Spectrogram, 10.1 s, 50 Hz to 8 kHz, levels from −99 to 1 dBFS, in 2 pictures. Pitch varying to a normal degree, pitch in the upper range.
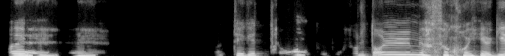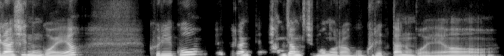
No: wide, 7.3 semitones; high, 220 Hz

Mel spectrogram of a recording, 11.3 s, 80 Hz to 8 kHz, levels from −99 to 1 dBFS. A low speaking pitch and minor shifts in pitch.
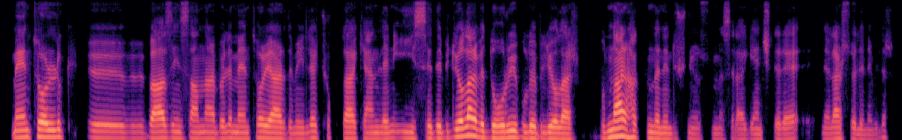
Yes: low, 125 Hz; narrow, 2.2 semitones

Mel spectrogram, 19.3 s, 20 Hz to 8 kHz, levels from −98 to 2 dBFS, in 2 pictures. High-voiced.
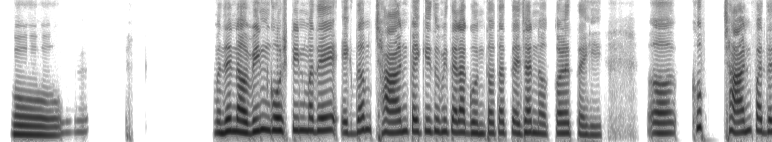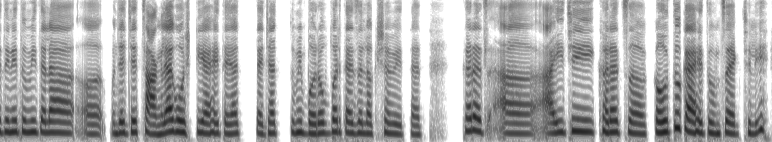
Yes: high, 225 Hz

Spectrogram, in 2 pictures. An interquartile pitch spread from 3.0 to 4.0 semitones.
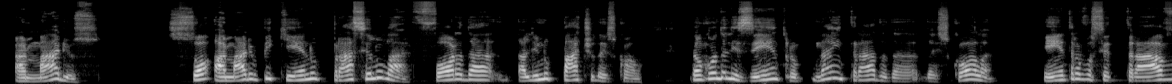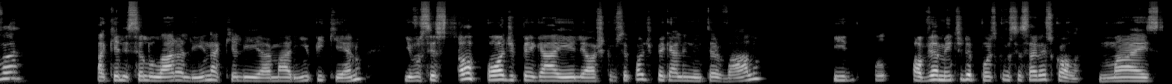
No: average, 4.7 semitones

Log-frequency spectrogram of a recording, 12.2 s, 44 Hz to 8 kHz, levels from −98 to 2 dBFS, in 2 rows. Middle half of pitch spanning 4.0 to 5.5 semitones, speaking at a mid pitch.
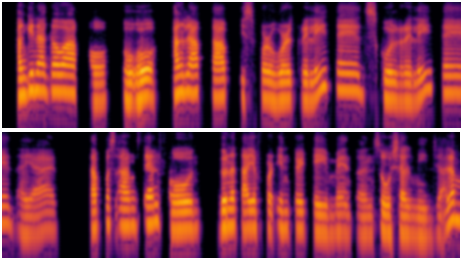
Yes: average, 4.7 semitones; medium, 155 Hz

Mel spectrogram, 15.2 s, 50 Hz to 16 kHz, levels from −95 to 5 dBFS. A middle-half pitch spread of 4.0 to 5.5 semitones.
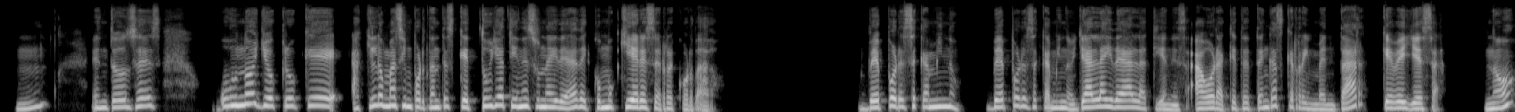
Yes: average, 4.8 semitones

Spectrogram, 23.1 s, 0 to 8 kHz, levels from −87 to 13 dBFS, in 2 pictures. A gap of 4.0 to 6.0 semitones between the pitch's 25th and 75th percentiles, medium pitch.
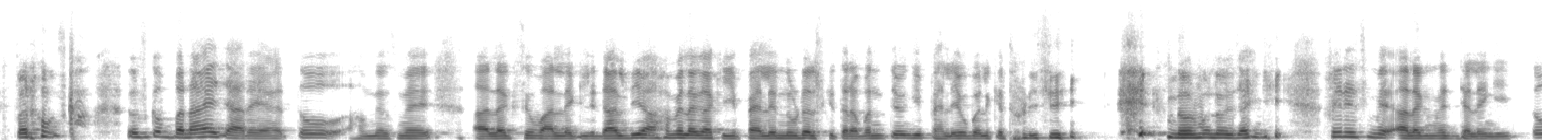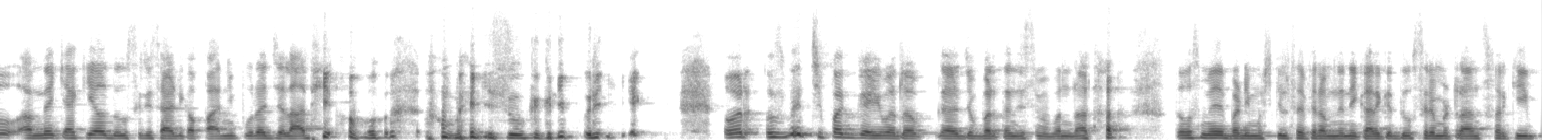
Yes: average, 4.3 semitones; medium, 150 Hz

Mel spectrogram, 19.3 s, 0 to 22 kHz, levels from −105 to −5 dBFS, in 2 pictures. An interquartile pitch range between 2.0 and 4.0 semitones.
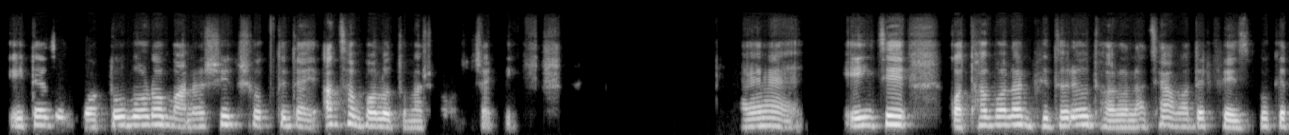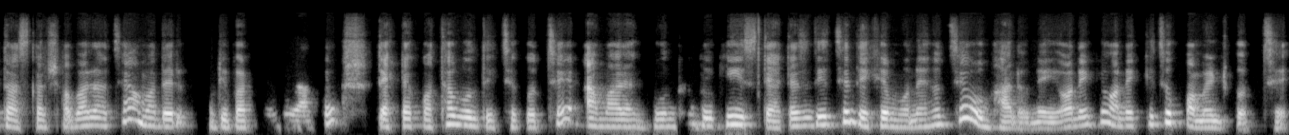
Yes: average, 3.2 semitones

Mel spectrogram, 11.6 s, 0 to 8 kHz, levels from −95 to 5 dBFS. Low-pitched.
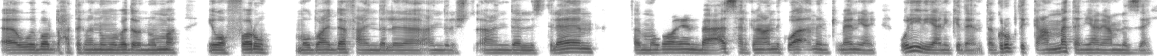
Yes: low, 120 Hz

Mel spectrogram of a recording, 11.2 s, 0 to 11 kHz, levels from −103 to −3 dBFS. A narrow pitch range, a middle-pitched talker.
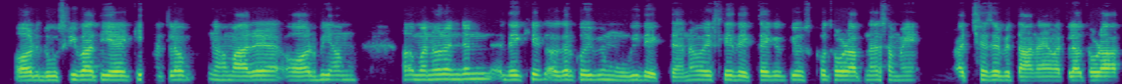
Yes: narrow, 1.7 semitones; medium, 165 Hz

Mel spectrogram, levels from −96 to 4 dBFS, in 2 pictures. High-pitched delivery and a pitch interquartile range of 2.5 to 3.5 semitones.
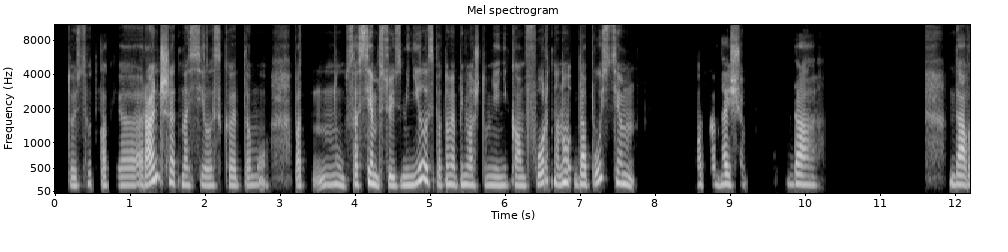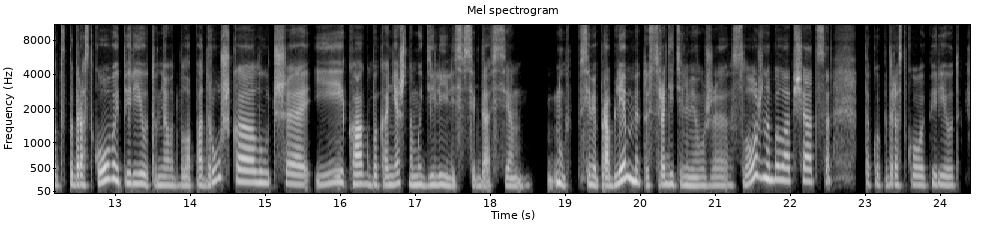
No: medium, 175 Hz; average, 3.1 semitones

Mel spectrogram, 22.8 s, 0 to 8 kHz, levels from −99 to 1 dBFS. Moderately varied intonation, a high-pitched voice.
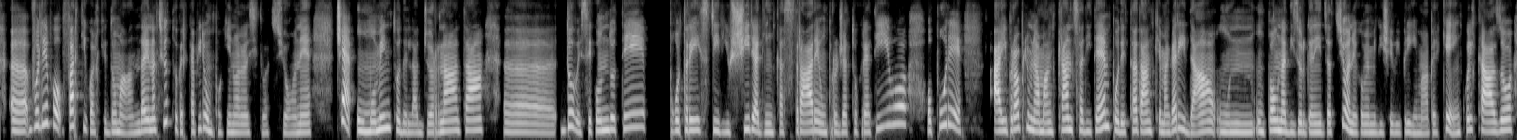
Yes: average, 3.7 semitones; high, 205 Hz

